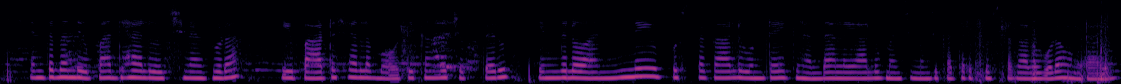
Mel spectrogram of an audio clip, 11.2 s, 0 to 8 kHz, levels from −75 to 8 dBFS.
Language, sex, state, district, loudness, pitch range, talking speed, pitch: Telugu, female, Telangana, Nalgonda, -40 LUFS, 220-240 Hz, 100 wpm, 230 Hz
